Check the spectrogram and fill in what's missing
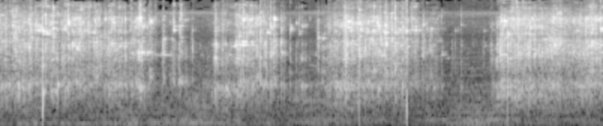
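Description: Bare fingertips stir and shuffle a large heap of small, hollow, empty snail shells on a concrete floor, so the shells clatter against each other. The sound is a dense, bright, crisp rattle of tiny clicks, with a few sharper ticks standing out. It comes in waves with brief quieter lulls between them.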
